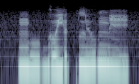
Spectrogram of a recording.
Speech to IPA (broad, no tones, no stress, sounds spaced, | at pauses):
m ṳ ɡ ʊ j ɘ k lʲ ṳ ŋ͡m i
